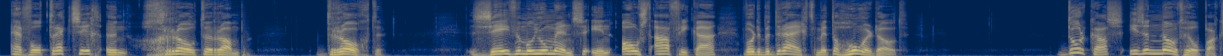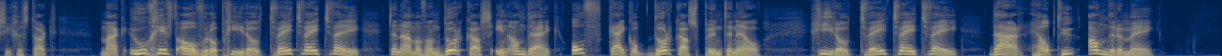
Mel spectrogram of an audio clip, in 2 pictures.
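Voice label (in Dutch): Commercials Noodhulpactie, Voice-over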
